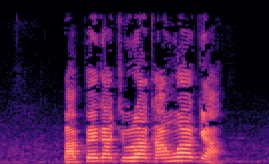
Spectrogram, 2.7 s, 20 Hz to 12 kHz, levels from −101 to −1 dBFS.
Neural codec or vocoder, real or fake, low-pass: none; real; 10.8 kHz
